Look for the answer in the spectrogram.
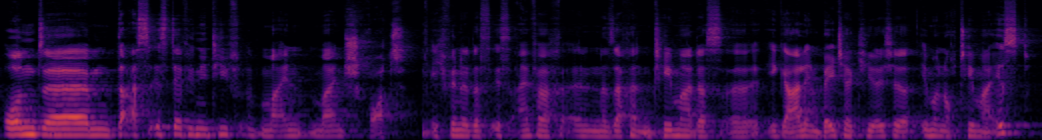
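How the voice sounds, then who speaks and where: A man's voice: medium pitch, level tone, slow pace, few pauses, a bit bright. A man in his forties, a sexton co-hosting a church podcast, chatting casually with jokes and many fillers. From Germany. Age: 40s. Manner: joking, self-deprecating, hesitant with fillers. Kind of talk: casual chat.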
